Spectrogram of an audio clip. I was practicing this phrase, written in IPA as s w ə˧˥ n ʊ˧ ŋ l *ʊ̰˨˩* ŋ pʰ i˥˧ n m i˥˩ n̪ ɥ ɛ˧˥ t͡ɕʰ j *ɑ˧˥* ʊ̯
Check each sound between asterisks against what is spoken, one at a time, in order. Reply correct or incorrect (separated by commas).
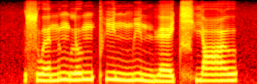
incorrect, incorrect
